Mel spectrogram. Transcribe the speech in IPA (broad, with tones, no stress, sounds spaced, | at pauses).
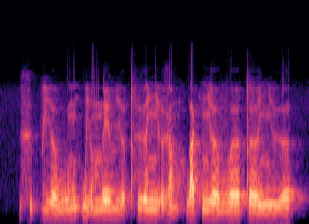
x ɨ˨˩ p̚ ɣ i˧˩ ə̯ v u˨˦ m k w ḭ˧˨ ə̯ m e˧ v ḭ˧˨ ə̯ t̪ʰ ɨ˧ ə̯ ɲ ə̰ː˧˨ ɣ a̰˧˨ m h w a˦˥ k̚ ɲ əː˧ v əː˨˦ t̪ əː˨˩ ɲ ɨ˧˩˨ ə̯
